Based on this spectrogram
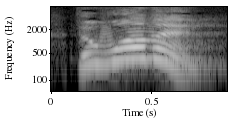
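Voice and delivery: a sudden loud cry of "The woman", pitched high; blaming shout. Acted. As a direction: point the finger, shouting. Adam blames Eve, quoted.

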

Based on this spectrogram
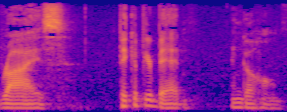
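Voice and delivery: low, soft, unhurried instruction; gentle command. Acted. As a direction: speak softly and low to the one being healed. Jesus tenderly healing the paralytic, acted.

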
